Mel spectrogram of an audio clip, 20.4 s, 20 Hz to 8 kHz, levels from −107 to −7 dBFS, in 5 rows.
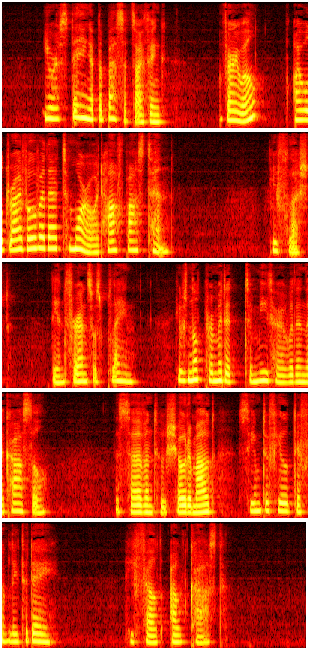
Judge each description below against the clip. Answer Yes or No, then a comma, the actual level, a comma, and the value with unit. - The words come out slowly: No, average, 145 wpm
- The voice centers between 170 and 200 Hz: Yes, high, 190 Hz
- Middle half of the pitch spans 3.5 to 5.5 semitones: Yes, average, 4.2 semitones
